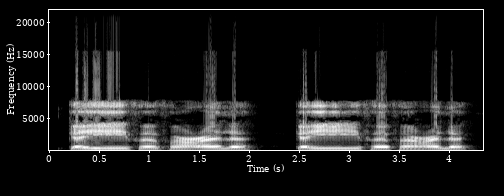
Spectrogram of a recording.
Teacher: وَأُوتِيَ كِتَابَهُ كَيْفَ فَعَلَ، کیف فعل، کئی آواز سے آپ کو پتہ لگ گیا ہوگا کہ کئی یا لین ہے، تھوڑا نرمی کے ساتھ کھینچ کر ادا کیا جائے گا۔ کئی فعل، کسی بھی حرکت والے حرف کو کھینچنا نہیں، کئی یا لین ہے، تھوڑا نرمی کے ساتھ کھینچ کر ادا کیا جائے گا۔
